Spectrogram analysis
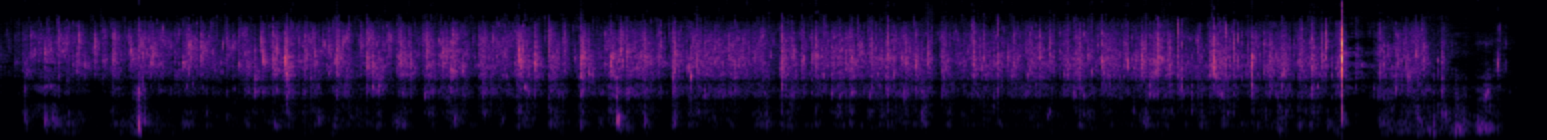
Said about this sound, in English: Poured water into a basin.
